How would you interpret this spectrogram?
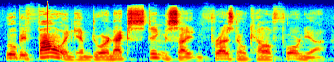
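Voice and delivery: dramatic TV crime teaser; news announcer. Acted. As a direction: read it like a Dateline promo. Mock Dateline news teaser.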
